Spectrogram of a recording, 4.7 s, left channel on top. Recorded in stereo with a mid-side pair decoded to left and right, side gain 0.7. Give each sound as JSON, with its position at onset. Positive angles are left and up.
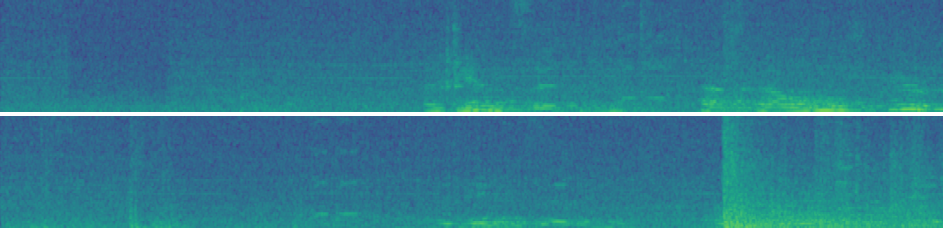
{"t": 2.1, "sound": "a woman speaking", "azimuth_deg": 65, "distance_m": 10.0}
